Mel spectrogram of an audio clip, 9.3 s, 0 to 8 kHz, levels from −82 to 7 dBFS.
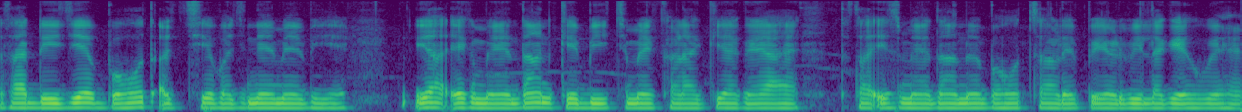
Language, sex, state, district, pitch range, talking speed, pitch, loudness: Hindi, male, Chhattisgarh, Kabirdham, 120-125 Hz, 185 wpm, 120 Hz, -16 LUFS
